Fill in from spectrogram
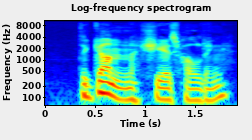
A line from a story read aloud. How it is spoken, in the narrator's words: said Ford quietly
